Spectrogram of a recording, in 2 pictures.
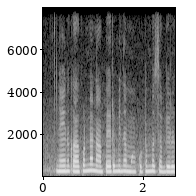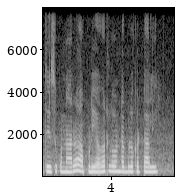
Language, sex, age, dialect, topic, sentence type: Telugu, female, 18-24, Central/Coastal, banking, question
